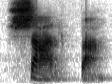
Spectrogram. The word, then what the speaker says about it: sciarpa: And finally, scarf is sciarpa. Sciarpa. Okay, you pronounce all the letters.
